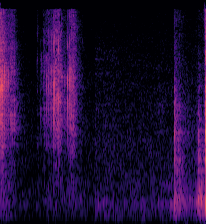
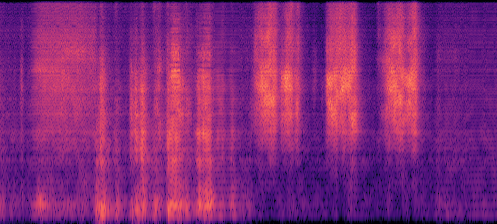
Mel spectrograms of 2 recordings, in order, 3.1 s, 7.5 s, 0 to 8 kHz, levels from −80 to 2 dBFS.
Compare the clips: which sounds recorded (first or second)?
first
